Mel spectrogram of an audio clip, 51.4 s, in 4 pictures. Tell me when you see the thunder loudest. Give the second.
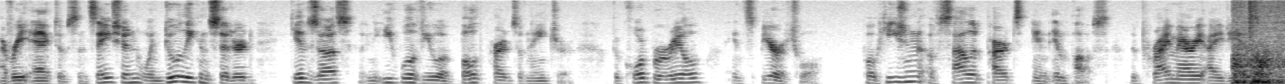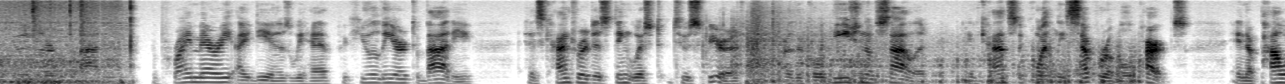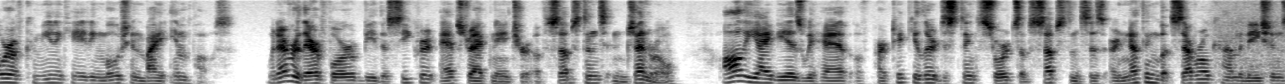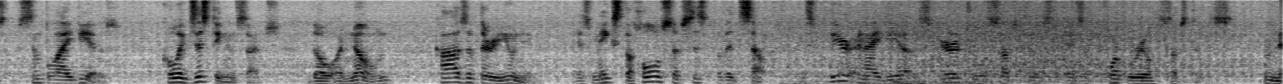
13 s.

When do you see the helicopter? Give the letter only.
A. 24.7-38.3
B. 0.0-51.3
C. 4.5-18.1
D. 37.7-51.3
D.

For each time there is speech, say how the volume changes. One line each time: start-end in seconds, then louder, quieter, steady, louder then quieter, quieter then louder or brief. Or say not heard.
0.0-51.3 louder.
